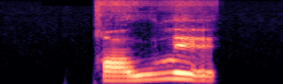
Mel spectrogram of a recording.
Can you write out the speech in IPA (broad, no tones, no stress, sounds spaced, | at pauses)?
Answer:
q o w l ɪ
